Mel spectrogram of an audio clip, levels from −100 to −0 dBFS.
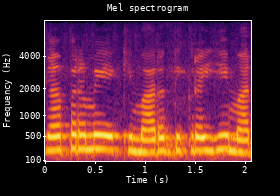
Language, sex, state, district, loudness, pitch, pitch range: Hindi, female, Uttar Pradesh, Deoria, -13 LUFS, 245 Hz, 235-255 Hz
